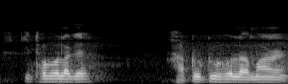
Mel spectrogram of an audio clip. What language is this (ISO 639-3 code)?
asm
